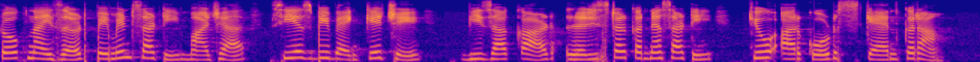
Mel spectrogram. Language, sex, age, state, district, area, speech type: Marathi, female, 30-45, Maharashtra, Buldhana, urban, read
